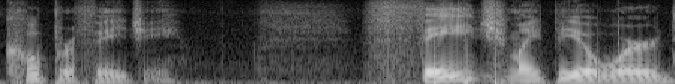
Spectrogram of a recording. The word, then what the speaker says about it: coprophagy: It's pronounced coprophagy.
